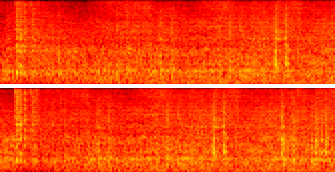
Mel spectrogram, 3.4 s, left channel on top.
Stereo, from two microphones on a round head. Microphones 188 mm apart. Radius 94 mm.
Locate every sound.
0.1 s a dropped coin: 40° right (ahead or behind), 0.6 m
